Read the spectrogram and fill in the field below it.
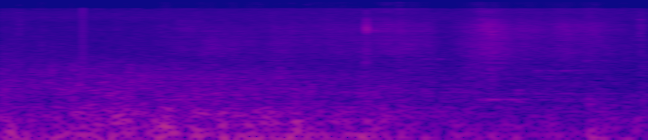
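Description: Movie thunder from lightning, a deep sustained rumble rolling low and steady throughout, loud and dense with no distinct crack or talking.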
